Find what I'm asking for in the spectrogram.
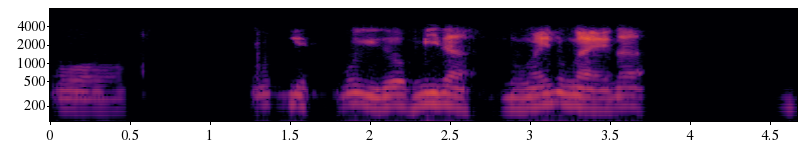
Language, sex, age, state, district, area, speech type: Manipuri, male, 45-60, Manipur, Imphal East, rural, conversation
